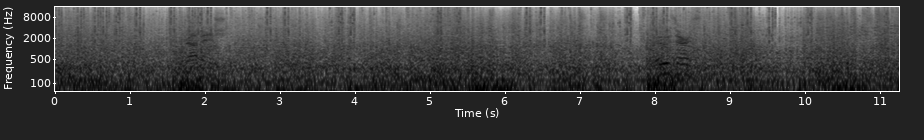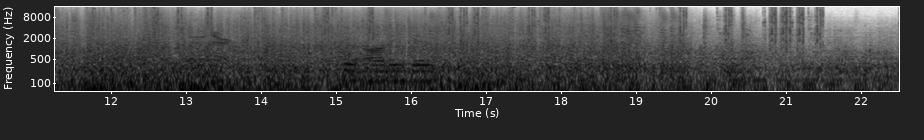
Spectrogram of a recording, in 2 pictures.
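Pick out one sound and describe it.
Gunfire and explosions crackle and boom in rapid bursts.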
